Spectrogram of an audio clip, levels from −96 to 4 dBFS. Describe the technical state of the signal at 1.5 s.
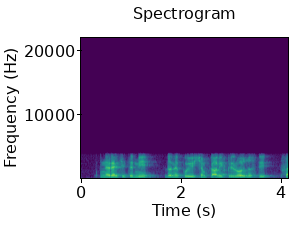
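At 1.5 s, as across the whole clip, the speech has passed through an AMR narrowband mobile codec, which models the vocal tract on sparse pulses per 5 ms subframe. The band sits at roughly 300 Hz to 3.4 kHz, and the plainly audible buzzy, synthetic texture fits a 10.2 kbps mode.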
